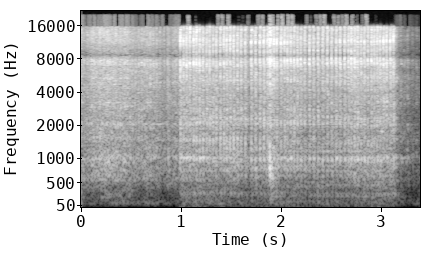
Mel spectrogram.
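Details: Brother KH910 knitting machine, carriage pushed across hard in needle selector test: harsh, rapid rattling clatter for about two seconds as the carriage runs, needles jumping.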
